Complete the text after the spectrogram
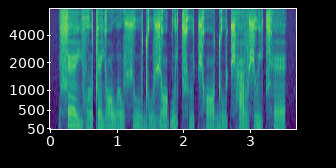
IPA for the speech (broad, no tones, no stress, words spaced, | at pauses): sɛːj vɤtɛjɔːwɤw ʃuːduː ʒɔɠuj t͡sʰɯt͡ʃʰɔː dut͡ʃʰav ʃɯjt͡sʰɛ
